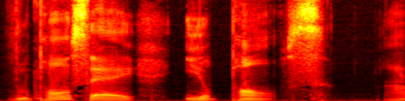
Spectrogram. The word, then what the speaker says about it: vous pensez: Now, EZ, when it's at the end of a verb form like this, is going to be pronounced A. So we say vous pensez.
